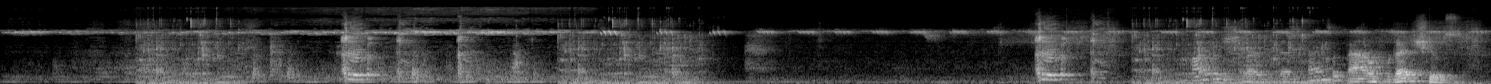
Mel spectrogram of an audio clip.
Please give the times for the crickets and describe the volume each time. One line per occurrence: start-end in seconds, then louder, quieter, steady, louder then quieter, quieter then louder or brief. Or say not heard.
0.0-14.8 louder then quieter.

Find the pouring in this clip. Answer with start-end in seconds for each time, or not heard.
1.4-2.5, 5.5-7.1, 11.3-13.3.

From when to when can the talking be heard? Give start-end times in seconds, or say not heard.
11.8-14.8.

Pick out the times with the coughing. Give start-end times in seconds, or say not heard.
3.4-5.2, 10.3-11.1.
